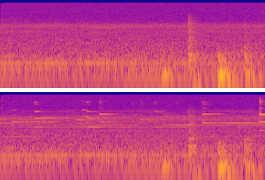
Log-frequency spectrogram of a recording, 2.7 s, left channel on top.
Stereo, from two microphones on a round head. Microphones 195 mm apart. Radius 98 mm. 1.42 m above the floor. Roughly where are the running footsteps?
Centre.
